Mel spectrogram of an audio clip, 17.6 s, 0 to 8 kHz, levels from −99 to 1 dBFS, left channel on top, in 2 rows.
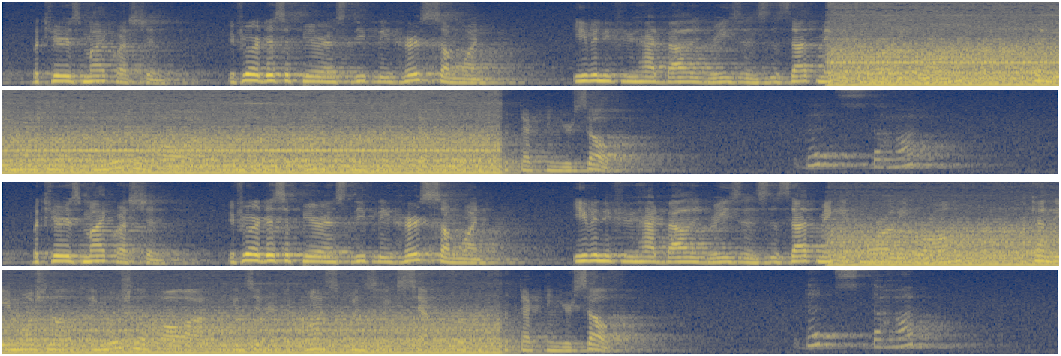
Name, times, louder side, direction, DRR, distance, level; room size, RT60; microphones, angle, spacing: voice 1, 0.2-1.4 1.9-4.1 4.8-8.0 8.5-12.7 13.1-13.9, right 1 dB, 25° right, 5 dB, 1.4 m, -19 dB
sound 1, 6.9-13.0, left 3 dB, 90° left, 1.2 m, -16 dB
voice 2, 15.4-16.4, right 1 dB, 80° right, 6 dB, 5.6 m, -32 dB
26.5 x 22.0 x 8.1 m, 1.5 s
head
